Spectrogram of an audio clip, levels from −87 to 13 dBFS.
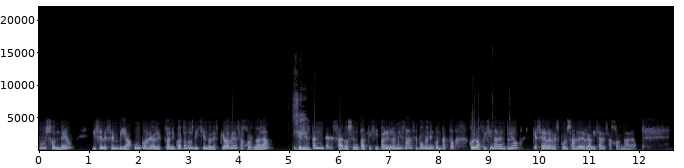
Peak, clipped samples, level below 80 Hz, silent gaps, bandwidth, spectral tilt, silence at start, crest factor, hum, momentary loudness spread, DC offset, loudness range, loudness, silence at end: -10 dBFS; under 0.1%; -54 dBFS; none; 9 kHz; -7 dB/octave; 0 s; 14 dB; none; 11 LU; under 0.1%; 1 LU; -25 LUFS; 0.4 s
